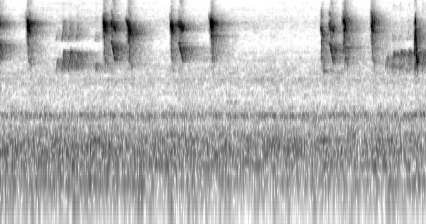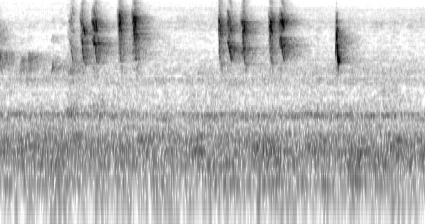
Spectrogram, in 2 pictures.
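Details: Common linnet fledgling chirping in small clusters of high, sharp notes over a constant low hum of background noise.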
